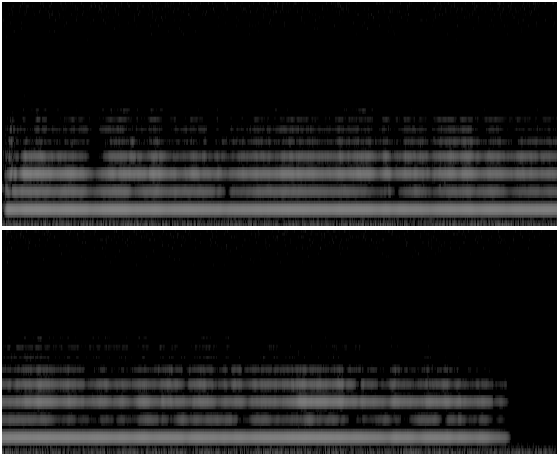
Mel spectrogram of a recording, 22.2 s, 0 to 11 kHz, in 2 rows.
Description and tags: One-shot from Versilian Studios Chamber Orchestra 2: Community Edition sampling project.
Instrument family: Brass
Instrument: Tenor Trombone
Articulation: sustain
Note: C4
Midi note: 60
Midi velocity (center): 20
Room type: Large Auditorium
Microphone: 2x Rode NT1-A spaced pair, mixed close mics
